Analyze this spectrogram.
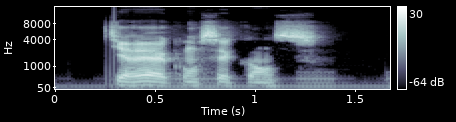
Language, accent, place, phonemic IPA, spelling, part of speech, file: French, France, Lyon, /ti.ʁe a kɔ̃.se.kɑ̃s/, tirer à conséquence, verb, LL-Q150 (fra)-tirer à conséquence.wav
- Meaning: to matter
